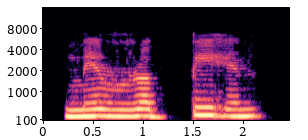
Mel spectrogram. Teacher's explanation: And we call this idgham-e-kamil because this is complete merging without any ghunnah sound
